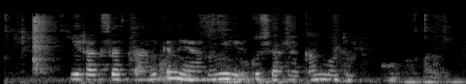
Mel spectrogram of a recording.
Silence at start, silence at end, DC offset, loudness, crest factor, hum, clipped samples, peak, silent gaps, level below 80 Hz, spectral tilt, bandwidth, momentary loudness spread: 0.05 s; 0 s; under 0.1%; -26 LUFS; 18 dB; none; under 0.1%; -8 dBFS; none; -52 dBFS; -5.5 dB/octave; 11.5 kHz; 14 LU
